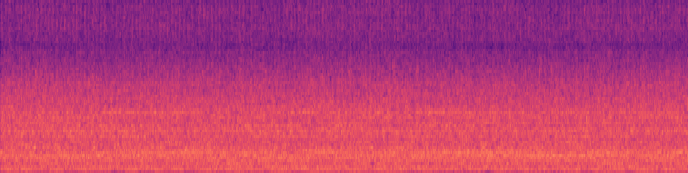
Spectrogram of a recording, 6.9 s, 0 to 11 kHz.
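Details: Craftsman DYT4000 riding mower after repair, running: steady, even high-pitched engine drone with no misses, hunting or knocks; charging the battery, drives and blades work; running cleanly.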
